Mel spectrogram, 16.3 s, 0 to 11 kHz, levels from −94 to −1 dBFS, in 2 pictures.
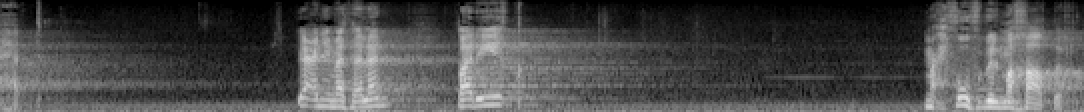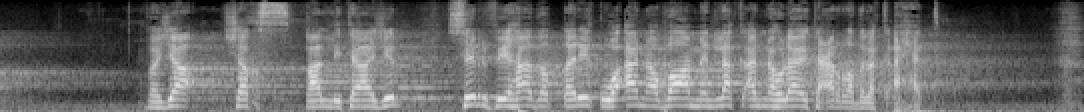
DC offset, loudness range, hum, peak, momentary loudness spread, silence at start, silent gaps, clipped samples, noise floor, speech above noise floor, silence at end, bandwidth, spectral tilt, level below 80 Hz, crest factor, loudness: under 0.1%; 9 LU; none; 0 dBFS; 18 LU; 0 s; none; under 0.1%; -49 dBFS; 30 dB; 0 s; 10.5 kHz; -3 dB/octave; -48 dBFS; 22 dB; -19 LUFS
